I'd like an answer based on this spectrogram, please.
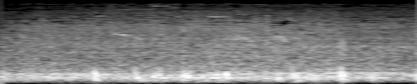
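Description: Safari game-drive vehicle's engine running at idle, a steady low hum.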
